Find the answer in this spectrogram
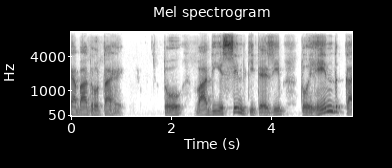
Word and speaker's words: سندھ: ہند کی طرف سے، یہ جو ہند ہے اس کا صحیح جو اجرائی تلفظ ہے وہ سندھ ہے، سندھ۔ سین جس وقت آگے ادھر وسط ہند میں جاتا ہے تو سین کو ہے سے بدل دیتے ہیں، صحیح تلفظ سندھ ہے، اور آگے پھر ہندی زبان کی ترکیب میں اس کو ہند کہہ دیا گیا ہے۔ یہاں جو پرانی تہذیب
